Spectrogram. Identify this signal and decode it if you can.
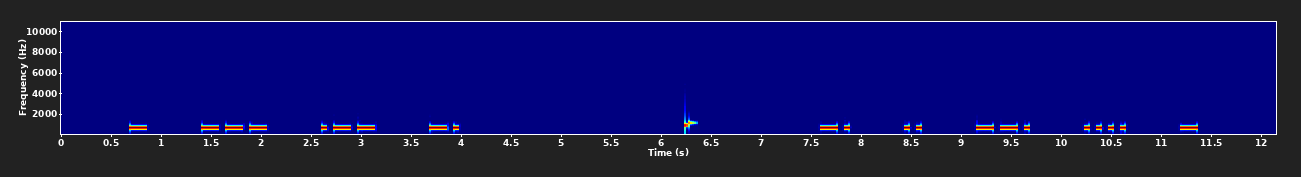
Morse code, heard as a keyed tone, about 20 wpm, spaced as for 11 wpm, 700 Hz. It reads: TOWN NIGHT
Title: 3x Character Spacing - Top 500 Words - 20wpm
